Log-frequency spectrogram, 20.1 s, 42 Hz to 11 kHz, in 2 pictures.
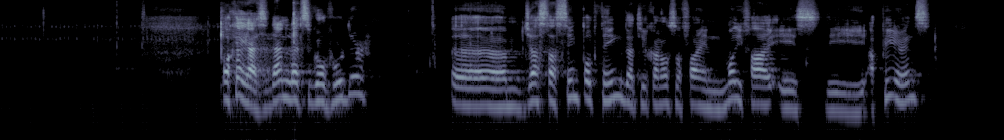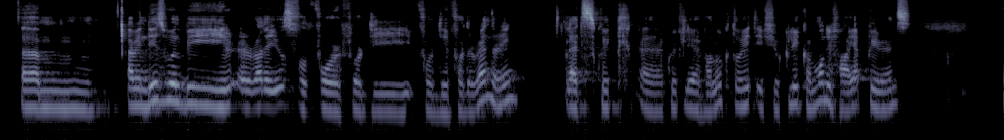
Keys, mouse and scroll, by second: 3.5 middle click, 5.0 middle click, 14.6 click, 19.9 click.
